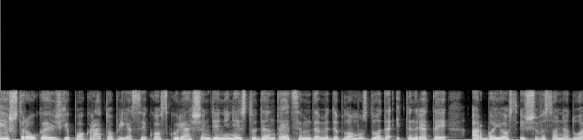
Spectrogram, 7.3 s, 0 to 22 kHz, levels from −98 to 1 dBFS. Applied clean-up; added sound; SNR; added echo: none; none; none; none.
